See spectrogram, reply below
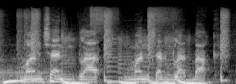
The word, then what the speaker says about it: Mönchengladbach: Are they Borussia Mönchengladbach? Yeah. Mönchengladbach.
